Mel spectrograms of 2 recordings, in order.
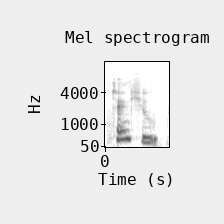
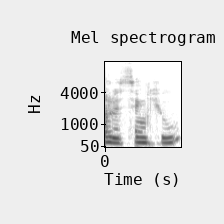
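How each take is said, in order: First: French-accented English. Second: Said in the usual way. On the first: Shown as a demonstration. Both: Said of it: "j'ai un accent pourri".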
